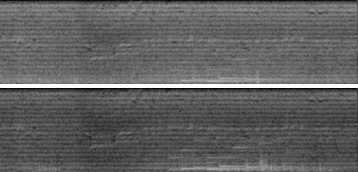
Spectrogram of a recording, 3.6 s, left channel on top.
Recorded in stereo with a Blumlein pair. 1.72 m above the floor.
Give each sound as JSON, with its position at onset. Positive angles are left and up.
{"t": 0.0, "sound": "a drone", "azimuth_deg": 25}
{"t": 1.7, "sound": "a ringtone", "azimuth_deg": 10}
